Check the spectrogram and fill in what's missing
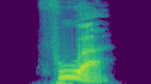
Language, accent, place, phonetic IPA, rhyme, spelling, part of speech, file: German, Germany, Berlin, [fuːɐ̯], -uːɐ̯, fuhr, verb, De-fuhr.ogg
- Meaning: first/third-person singular preterite of fahren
